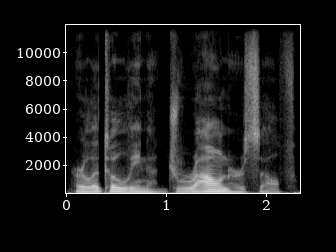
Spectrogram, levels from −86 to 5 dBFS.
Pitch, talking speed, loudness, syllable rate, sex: 110 Hz, 130 wpm, -17 LUFS, 3.8 syllables/s, male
